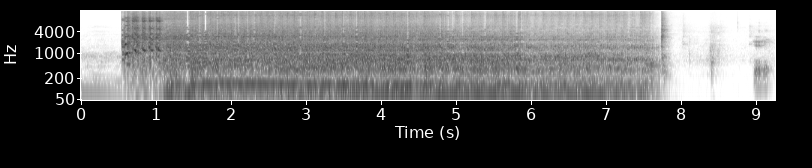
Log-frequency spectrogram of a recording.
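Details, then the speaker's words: Suzuki Katana motorcycle with a Ballistic battery, after idling three minutes following its first spring start after winter storage: catches immediately on the first crank and settles into a steady, even idle before shutdown; healthy warm restart. "I've left the bike idle now for three minutes so this thing should uh straight up really easily now"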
